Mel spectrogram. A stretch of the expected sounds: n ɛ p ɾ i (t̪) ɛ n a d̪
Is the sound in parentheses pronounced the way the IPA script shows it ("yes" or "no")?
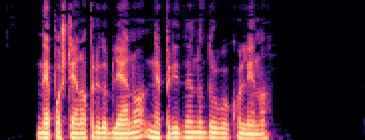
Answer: no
